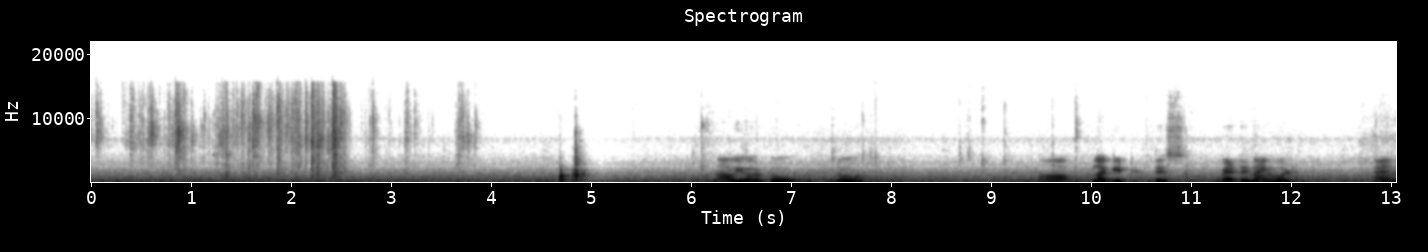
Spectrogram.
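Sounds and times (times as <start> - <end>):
plastic wrap crinkling: 0.0 - 3.9
steady low hum: 0.0 - 13.0.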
